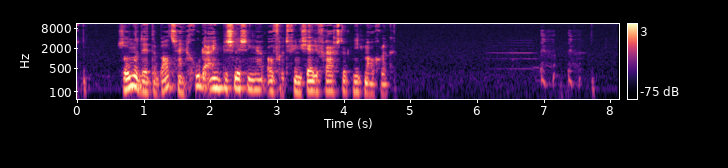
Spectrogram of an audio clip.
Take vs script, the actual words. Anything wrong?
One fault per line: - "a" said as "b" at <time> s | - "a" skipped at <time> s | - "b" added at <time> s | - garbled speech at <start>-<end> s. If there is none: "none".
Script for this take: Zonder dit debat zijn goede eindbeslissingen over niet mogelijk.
- "het financiële vraagstuk" added at 3.1 s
